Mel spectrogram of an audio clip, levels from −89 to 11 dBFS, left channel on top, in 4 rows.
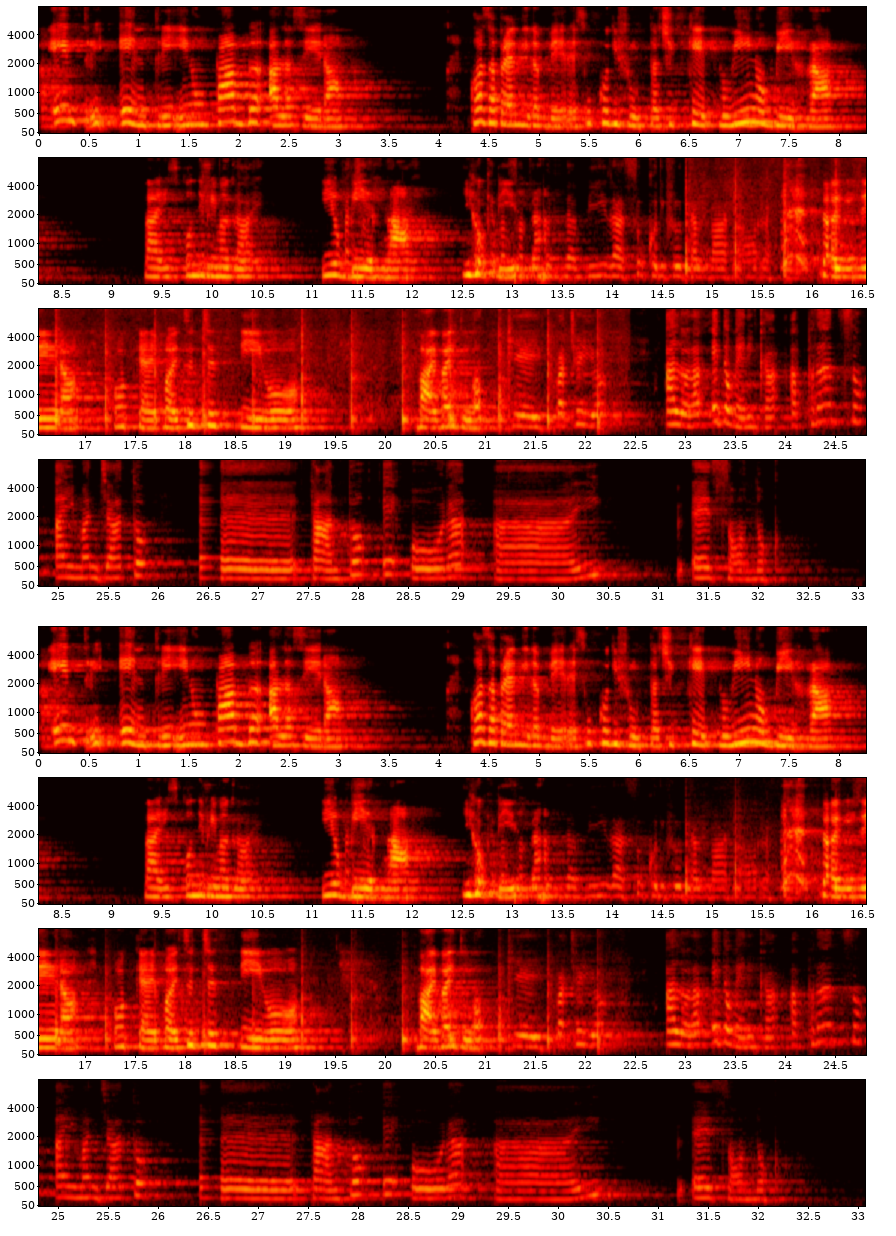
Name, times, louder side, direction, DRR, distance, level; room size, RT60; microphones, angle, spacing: voice 1, 0.0-3.1 4.3-8.0 9.3-10.4 11.1-12.0 12.5-13.4 15.7-17.0 17.3-19.3 19.5-19.6 20.3-20.9, right 1 dB, 5° right, 11 dB, 1.0 m, -28 dB
voice 2, 9.8-10.5 11.4-12.1 12.8-16.2 20.9-22.2 22.8-25.9 26.4-29.1 29.3-30.5 31.3-32.2, left 3 dB, 85° left, 13 dB, 1.3 m, -38 dB
sound 1, 14.7-22.4, left 3 dB, 60° left, 0.7 m, -39 dB
27.5 x 21.0 x 8.8 m, 1.4 s
head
